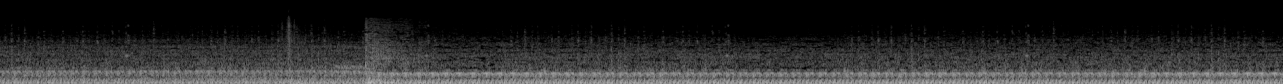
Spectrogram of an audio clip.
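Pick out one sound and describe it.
A tank engine rumbles and its tracks clatter steadily as it drives.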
